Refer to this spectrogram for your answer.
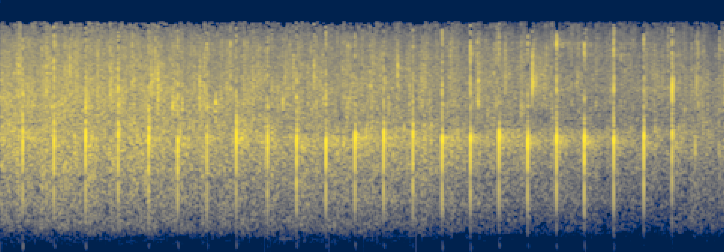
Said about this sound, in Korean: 우리 주님께 다시 한번 영광의 박수 올려드리겠습니다.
